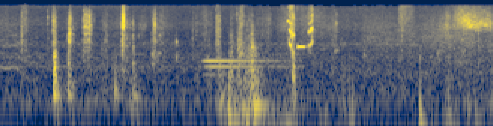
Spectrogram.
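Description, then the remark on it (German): Inside a Honda E electric car in front of a car-sharing cooperative's headquarters in Switzerland, seatbelts click into their buckles with several sharp metallic snaps, mixed with fabric rustling and a brief whirring mechanism, and no one speaking. “Wir schnallen uns an vor dem Hauptsitz der Mobility-Genossenschaft.”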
